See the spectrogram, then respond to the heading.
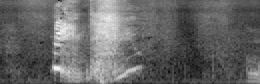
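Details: A loud sneeze with a quick gasping lead-in and explosive release, then quiet, in a recording of repeated sneezes answered with "bless you" between a man and a woman; an ordinary sneeze.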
